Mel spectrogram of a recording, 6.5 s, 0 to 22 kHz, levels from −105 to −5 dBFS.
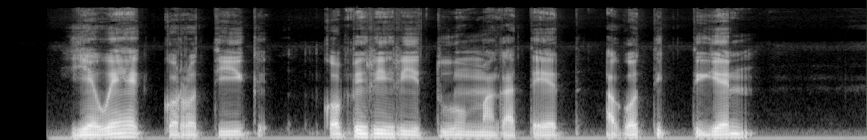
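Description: Listening through this recording of speech, nothing stood out as a technical problem.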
